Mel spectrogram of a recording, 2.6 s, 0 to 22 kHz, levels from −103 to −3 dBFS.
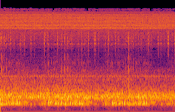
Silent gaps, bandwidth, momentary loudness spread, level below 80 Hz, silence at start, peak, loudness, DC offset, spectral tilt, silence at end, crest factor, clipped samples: none; 16.5 kHz; 2 LU; -62 dBFS; 0 s; -4 dBFS; -18 LUFS; 0.2%; -1.5 dB/octave; 0 s; 14 dB; under 0.1%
